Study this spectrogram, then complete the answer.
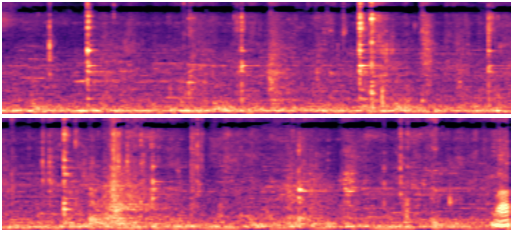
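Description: Utensils stir and toss a salad dressed with sweet-sour fish sauce in a home kitchen, giving soft wet mixing sounds and occasional light clinks of metal against a bowl, close and continuous without speech.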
